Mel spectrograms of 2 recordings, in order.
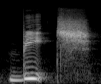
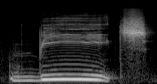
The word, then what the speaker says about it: beach: out by the pool Beach make sure this has an e sound beach beach some people love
